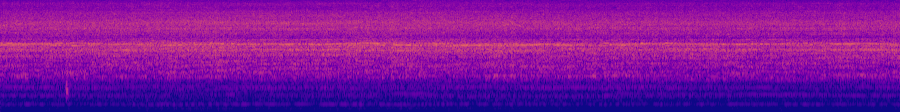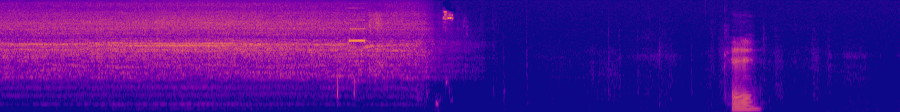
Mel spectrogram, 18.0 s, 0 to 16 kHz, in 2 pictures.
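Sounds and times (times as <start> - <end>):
toy drone motors buzzing: 0.0 - 13.9.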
